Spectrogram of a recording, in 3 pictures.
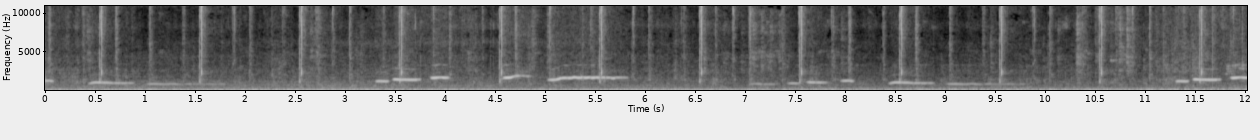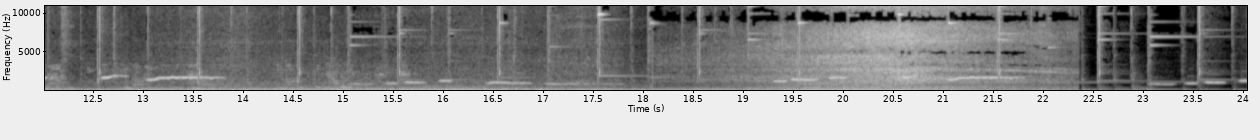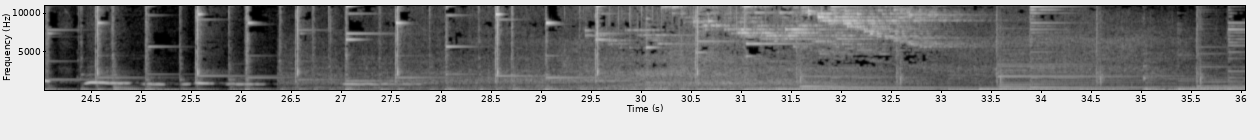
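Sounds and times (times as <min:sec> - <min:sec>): whistled tune: 0:00.0 - 0:02.2, 0:03.2 - 0:06.1, 0:06.8 - 0:14.2, 0:14.8 - 0:33.0
bus rumbling: 0:00.0 - 0:22.4, 0:24.4 - 0:36.0
background music with high melody: 0:00.0 - 0:36.0.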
